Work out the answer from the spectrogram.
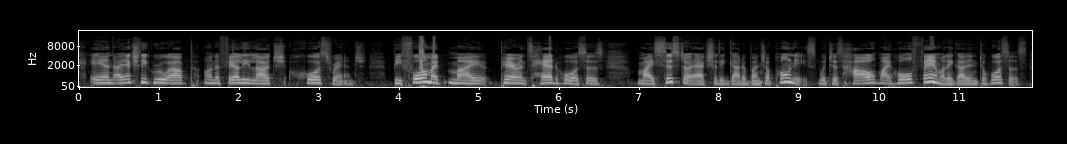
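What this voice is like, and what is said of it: Slight German accent. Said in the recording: “I grew up in Germany. You might notice a slight tiny accent.”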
